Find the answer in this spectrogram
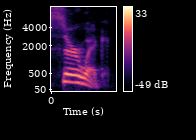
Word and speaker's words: Czerwiec: I saw two pronunciations for that. Do we need to correct that? It's Sirwick. It's easier than it looks. Sirwick.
